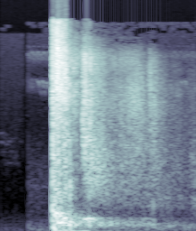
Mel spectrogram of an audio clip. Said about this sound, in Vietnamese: Một tiếng nổ lớn phát ra, sau đó thì mọi thứ bỗng nhiên im bặt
